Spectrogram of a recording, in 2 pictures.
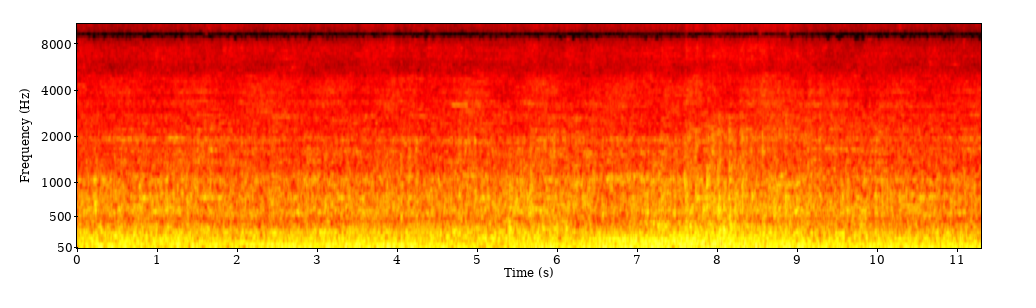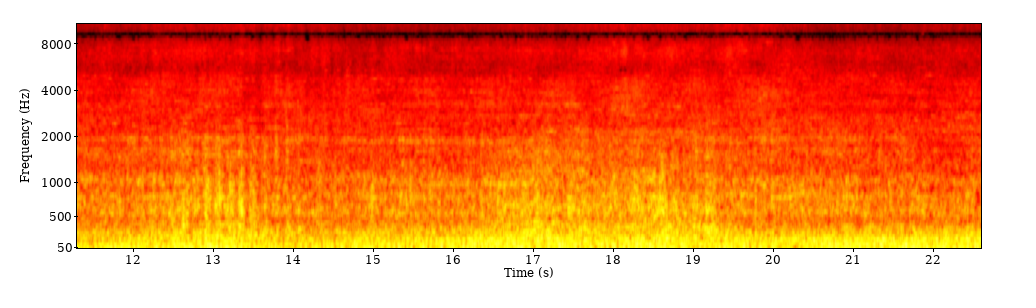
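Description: Covered hopper cars of a Union Pacific grain train rolling past: a steady rumble and clatter of steel wheels on the rails.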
